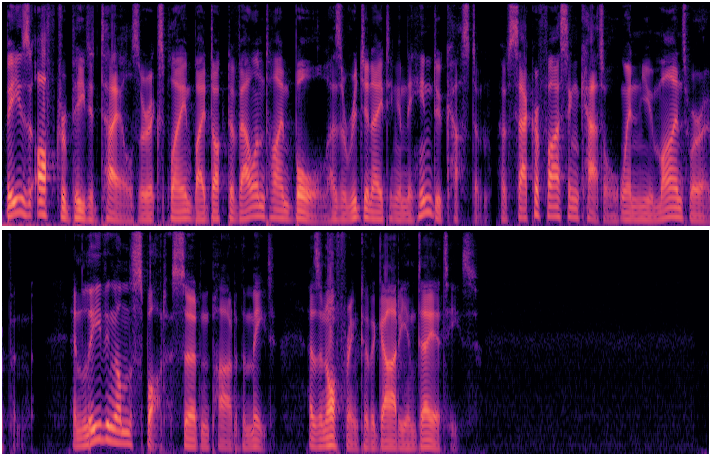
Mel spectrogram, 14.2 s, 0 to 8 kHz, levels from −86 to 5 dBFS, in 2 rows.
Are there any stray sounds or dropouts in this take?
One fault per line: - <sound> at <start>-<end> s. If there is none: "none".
none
